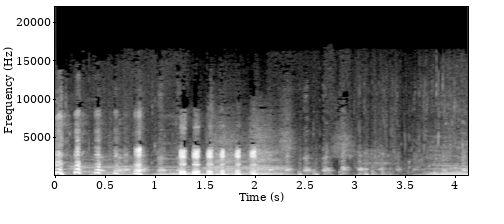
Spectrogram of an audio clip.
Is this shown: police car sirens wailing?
no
